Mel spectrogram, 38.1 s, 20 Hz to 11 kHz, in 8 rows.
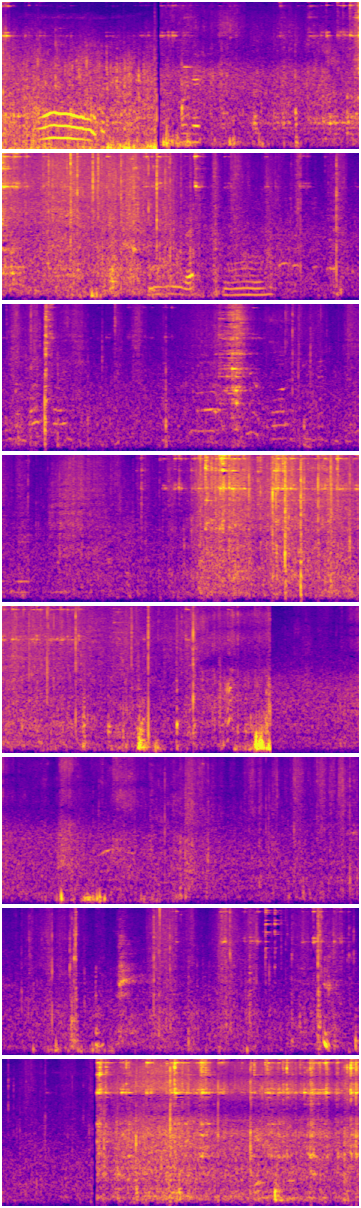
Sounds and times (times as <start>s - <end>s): Outside, rural or natural: 0.0s - 38.0s.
